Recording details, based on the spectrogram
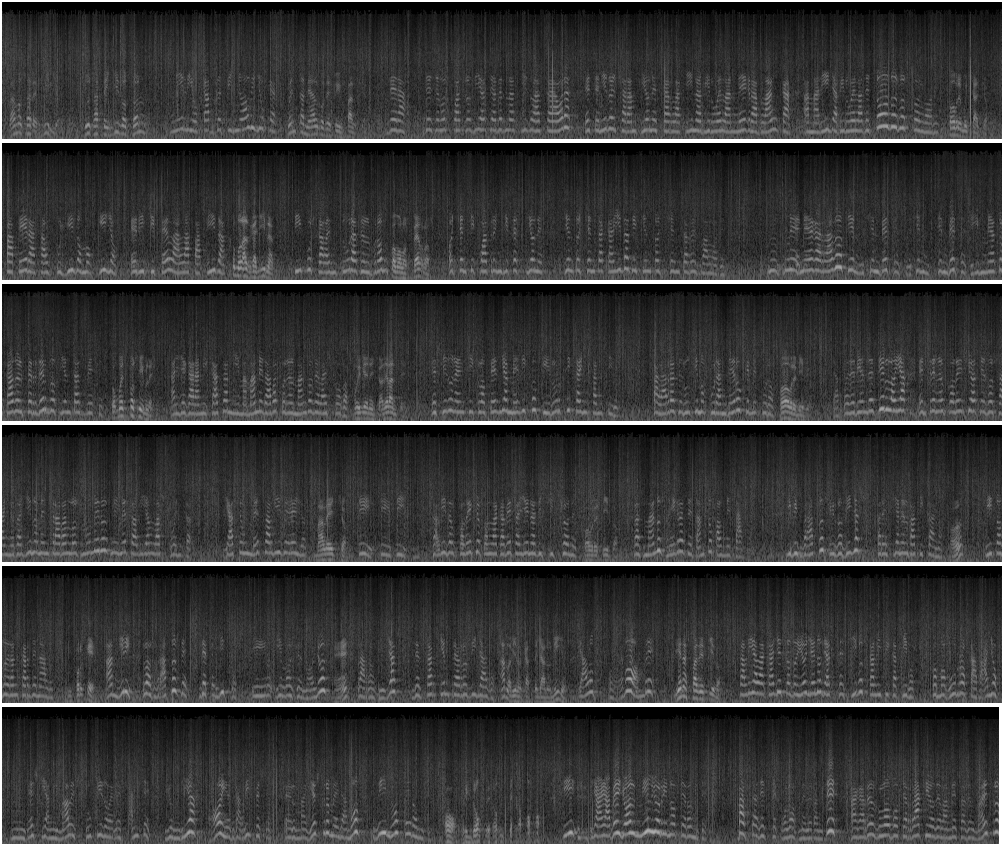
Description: Toresky pregunta a Miliu sobre la seva infantesa: la seva salut i els seus estudis.
Entreteniment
